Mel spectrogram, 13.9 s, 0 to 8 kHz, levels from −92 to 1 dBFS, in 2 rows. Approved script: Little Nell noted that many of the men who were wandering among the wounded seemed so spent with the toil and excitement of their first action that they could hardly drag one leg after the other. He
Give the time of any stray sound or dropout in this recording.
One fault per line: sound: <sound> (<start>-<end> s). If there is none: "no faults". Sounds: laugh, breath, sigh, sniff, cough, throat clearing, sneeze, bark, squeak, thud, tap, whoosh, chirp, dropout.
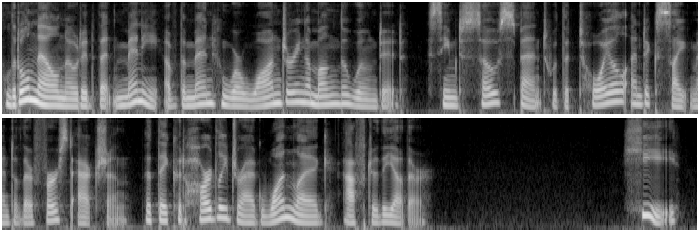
no faults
